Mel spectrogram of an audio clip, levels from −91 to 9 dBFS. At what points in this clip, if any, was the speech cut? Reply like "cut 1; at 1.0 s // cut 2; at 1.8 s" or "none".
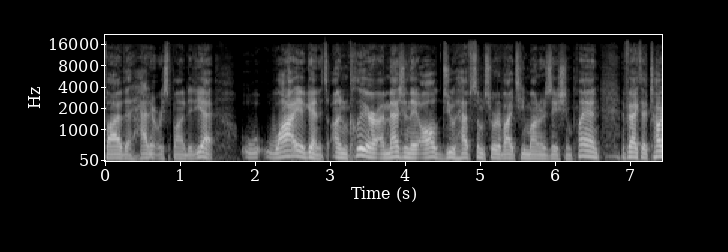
none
